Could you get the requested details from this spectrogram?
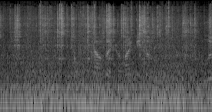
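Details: Truck with stack exhaust driven over rough ground: a deep engine drone with irregular, sharp rattling bursts as it bounces, likely loose items rattling somewhere.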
